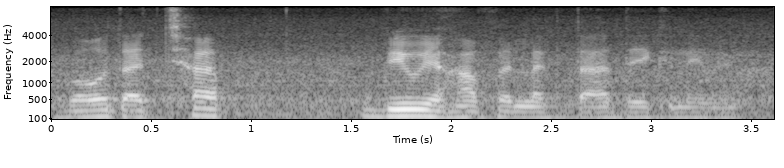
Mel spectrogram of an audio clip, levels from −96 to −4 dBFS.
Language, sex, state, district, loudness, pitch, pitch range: Hindi, male, Uttar Pradesh, Lucknow, -19 LUFS, 115 Hz, 105-125 Hz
